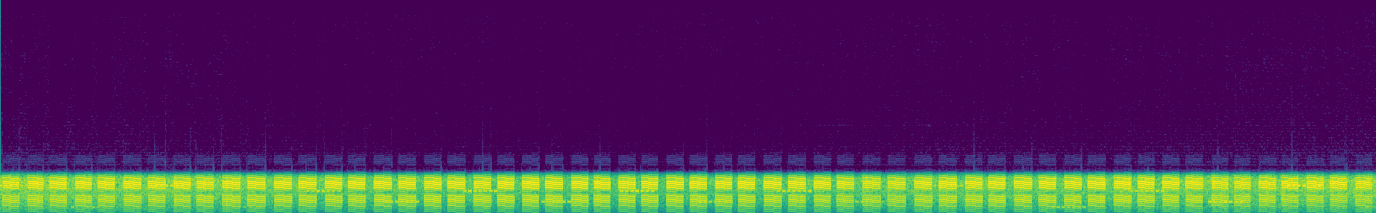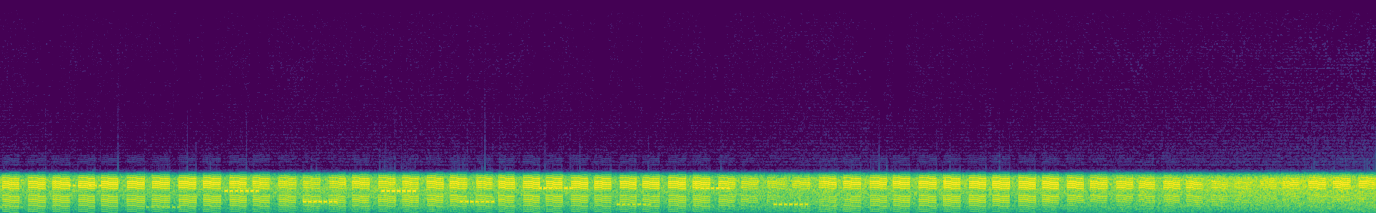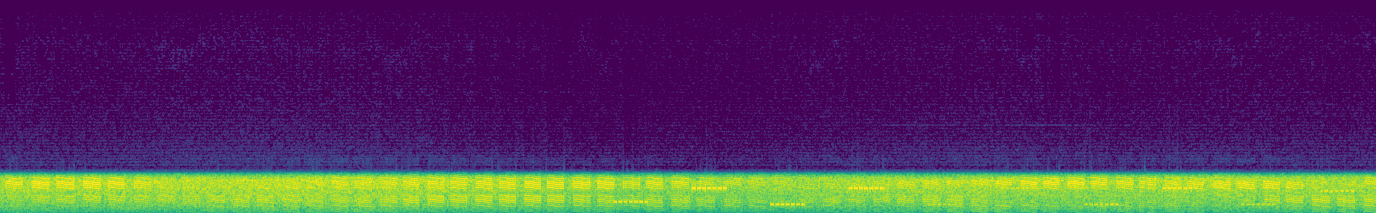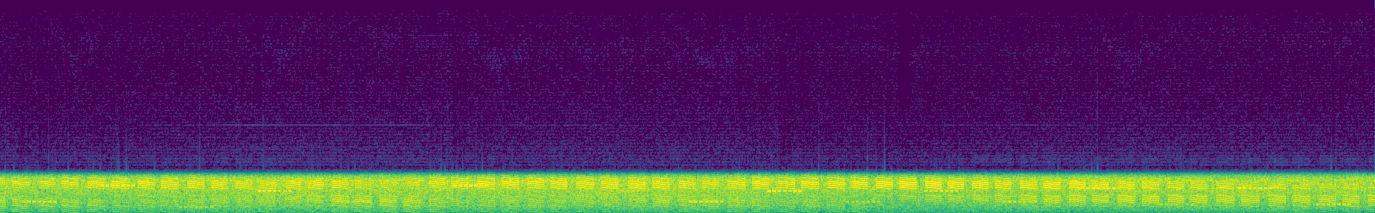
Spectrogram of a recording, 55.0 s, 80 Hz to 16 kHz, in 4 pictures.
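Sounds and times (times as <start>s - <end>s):
radio beep on shortwave frequency in the evening: 0.0s - 55.0s.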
